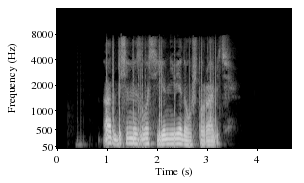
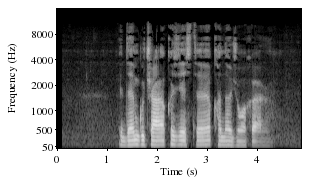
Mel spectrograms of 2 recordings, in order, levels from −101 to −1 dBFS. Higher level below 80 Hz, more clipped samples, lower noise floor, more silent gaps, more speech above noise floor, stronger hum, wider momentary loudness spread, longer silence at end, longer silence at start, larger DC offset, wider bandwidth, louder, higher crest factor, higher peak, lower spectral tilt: about the same, -52 dBFS vs -54 dBFS; neither; about the same, -59 dBFS vs -59 dBFS; neither; about the same, 37 dB vs 39 dB; neither; about the same, 10 LU vs 10 LU; first, 1.25 s vs 0.65 s; second, 0.95 s vs 1.25 s; neither; second, 7.8 kHz vs 11 kHz; about the same, -23 LUFS vs -21 LUFS; about the same, 18 dB vs 22 dB; second, -8 dBFS vs 0 dBFS; first, -7 dB/octave vs -5.5 dB/octave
